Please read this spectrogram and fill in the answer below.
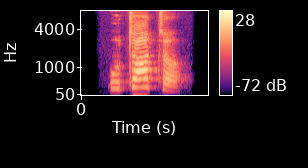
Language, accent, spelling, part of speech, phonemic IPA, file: Swahili, Kenya, utoto, noun, /uˈtɔ.tɔ/, Sw-ke-utoto.flac
- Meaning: childhood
